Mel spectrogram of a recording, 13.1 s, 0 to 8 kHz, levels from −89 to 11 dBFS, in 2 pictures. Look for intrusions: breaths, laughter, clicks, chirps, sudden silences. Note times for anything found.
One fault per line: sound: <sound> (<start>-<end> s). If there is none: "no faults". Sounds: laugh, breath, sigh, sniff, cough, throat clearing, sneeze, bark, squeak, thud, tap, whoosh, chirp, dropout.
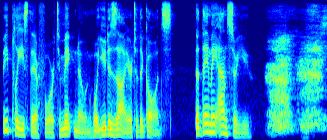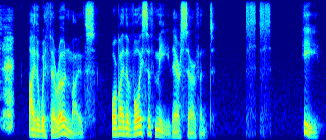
sound: breath (5.3-6.8 s)
sound: laugh (11.4-12.0 s)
